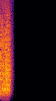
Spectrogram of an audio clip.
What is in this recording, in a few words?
Clap, Drum One Shots; Cymatics; Eternity Sample Pack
